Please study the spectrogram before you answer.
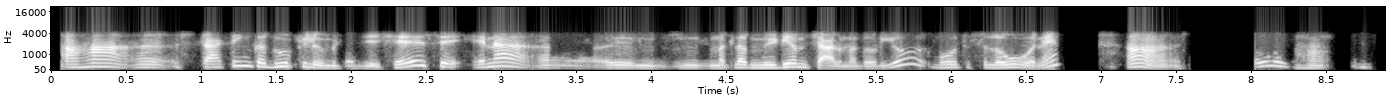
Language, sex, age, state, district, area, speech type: Maithili, male, 30-45, Bihar, Darbhanga, rural, conversation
